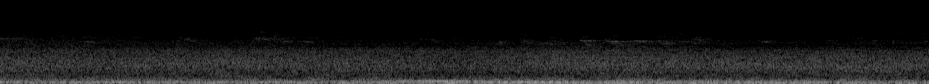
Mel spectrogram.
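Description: Outdoor background of steady noise with a low rumble, and birds calling faintly now and then, including crow-like caws.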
